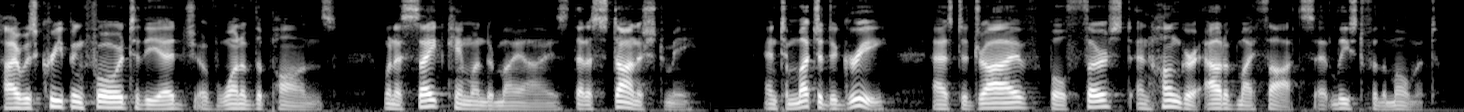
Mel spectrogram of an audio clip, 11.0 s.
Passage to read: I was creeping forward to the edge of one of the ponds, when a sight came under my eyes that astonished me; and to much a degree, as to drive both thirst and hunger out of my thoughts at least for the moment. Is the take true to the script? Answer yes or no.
yes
